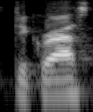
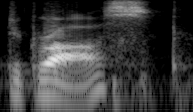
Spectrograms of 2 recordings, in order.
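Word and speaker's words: deGrasse: I am right it's degrass Tyson uh what from two people what am I wrong Neo degrass Tyson pronunciation degrass um or in UK degross um and then jcat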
